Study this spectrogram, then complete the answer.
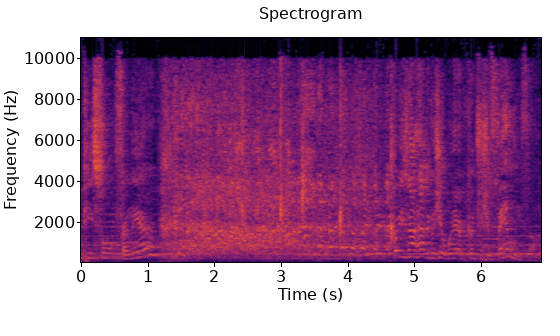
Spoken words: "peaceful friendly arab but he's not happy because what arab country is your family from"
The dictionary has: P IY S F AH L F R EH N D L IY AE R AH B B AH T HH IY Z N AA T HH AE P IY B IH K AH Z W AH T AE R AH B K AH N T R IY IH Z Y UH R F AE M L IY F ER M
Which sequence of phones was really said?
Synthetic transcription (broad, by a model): P IY S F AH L F R EH N D L IY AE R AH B B AH T HH IY Z N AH T HH AE P IY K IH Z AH W AH T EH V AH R K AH N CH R IY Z Y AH R F AE M L IY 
